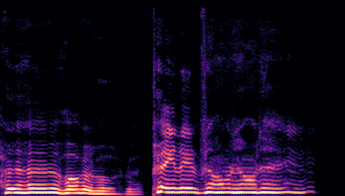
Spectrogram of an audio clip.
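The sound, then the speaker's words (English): A voice imitates a man in public absent-mindedly humming along to music on a headset, two wavering melodic phrases with a brief break between them, fairly loud, with no other sounds. “Guy listening to music on headset while in public.”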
